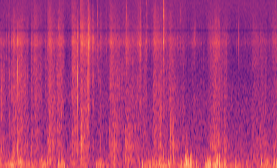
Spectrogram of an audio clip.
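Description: Footsteps of two people walking through snow: irregular soft thuds, with a couple of sharper clicks just over a second in.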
